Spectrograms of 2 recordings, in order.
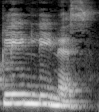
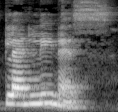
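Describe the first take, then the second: First: "cleanliness" as KLEEN-lee-ness, slowed; wrong pronunciation. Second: "cleanliness" as KLEN-lee-ness; correct pronunciation. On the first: Coach showing what to avoid, wrong pronunciation. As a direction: mispronounce "cleanliness" with a long ee. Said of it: "not cleanliness". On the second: Coach applying the same rule, correct pronunciation. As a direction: say "cleanliness" with a short e. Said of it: "That should be cleanliness". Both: Shown as a demonstration.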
